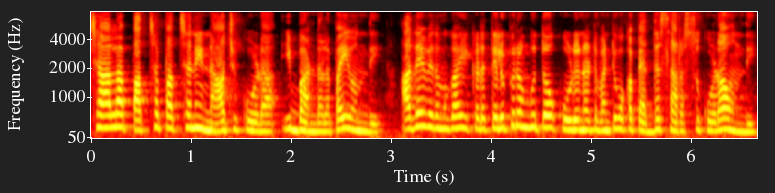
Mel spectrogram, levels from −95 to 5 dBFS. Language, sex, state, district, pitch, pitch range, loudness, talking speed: Telugu, female, Andhra Pradesh, Guntur, 240 Hz, 215-275 Hz, -17 LUFS, 160 wpm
